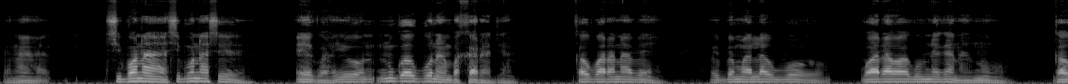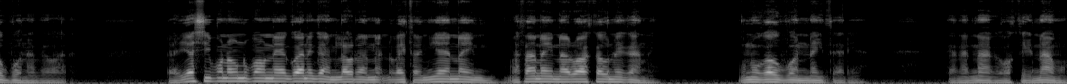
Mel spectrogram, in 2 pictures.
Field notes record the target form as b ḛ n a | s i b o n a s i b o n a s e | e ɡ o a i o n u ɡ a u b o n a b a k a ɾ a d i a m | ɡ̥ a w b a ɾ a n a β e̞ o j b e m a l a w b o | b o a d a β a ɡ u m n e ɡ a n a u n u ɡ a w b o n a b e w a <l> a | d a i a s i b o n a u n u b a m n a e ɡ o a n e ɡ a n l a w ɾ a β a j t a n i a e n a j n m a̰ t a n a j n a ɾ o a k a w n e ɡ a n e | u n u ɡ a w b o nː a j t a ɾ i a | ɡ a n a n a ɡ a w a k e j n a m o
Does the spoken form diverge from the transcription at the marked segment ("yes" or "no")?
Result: yes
